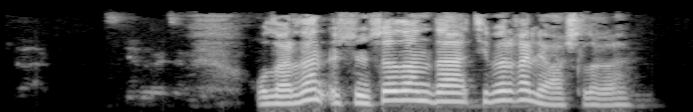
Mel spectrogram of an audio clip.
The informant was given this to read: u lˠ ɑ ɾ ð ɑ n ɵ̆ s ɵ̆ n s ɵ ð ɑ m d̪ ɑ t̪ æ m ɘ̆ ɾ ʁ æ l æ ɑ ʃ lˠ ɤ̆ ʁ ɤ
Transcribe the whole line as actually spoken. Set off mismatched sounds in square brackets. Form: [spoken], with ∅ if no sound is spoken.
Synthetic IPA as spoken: u lˠ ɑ ɾ ð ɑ n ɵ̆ s ɵ̆ n s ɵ ð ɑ [n] d̪ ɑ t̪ [i] m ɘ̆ ɾ ʁ æ l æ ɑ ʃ lˠ ɤ̆ ʁ ɤ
